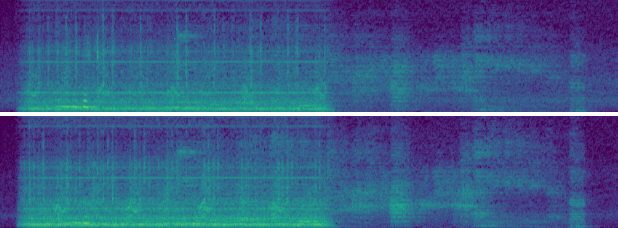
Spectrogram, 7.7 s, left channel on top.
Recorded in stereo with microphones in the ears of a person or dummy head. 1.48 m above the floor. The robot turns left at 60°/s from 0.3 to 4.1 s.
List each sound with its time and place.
0.7 s laughter: 75° left (ahead or behind), 1.1 m; by 7.3 s 50° right (ahead or behind), 1.1 m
